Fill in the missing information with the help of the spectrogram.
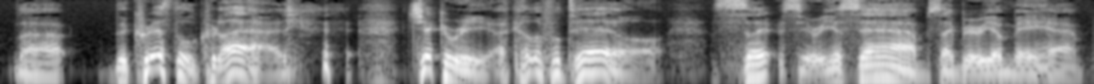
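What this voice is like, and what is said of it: Radio announcer voice, club DJ style. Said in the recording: “I'm going to do my radio voice. ... I somehow slipped into fucking strip club DJ”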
